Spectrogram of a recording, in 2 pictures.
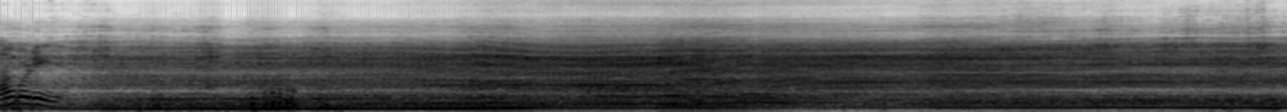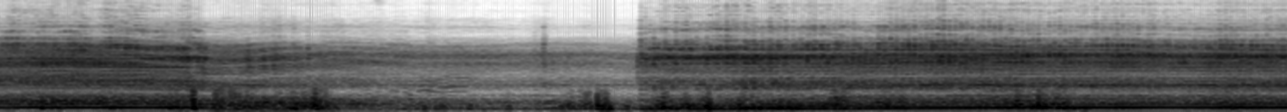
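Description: A tractor engine chugs and roars nearby, fading as the tractor drives away and growing louder as it returns.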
